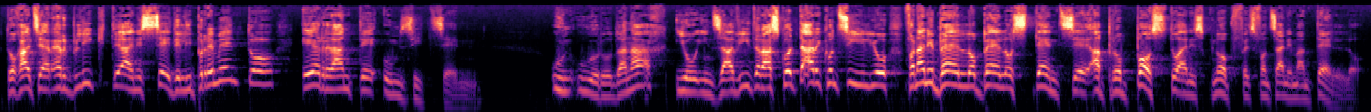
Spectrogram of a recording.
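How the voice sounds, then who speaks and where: An actor playing an excitable storyteller with a mock Italian accent, reciting theatrically for comic radio. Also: male voice, high voice, measured pace, full character voice.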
